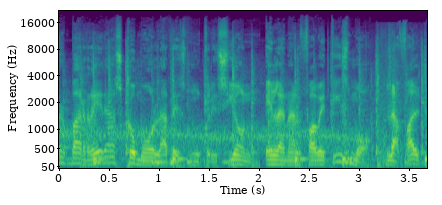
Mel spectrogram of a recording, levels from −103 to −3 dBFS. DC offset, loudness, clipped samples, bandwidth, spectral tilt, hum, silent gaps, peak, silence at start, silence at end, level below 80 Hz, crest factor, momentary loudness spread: under 0.1%; -23 LUFS; under 0.1%; 18 kHz; -4.5 dB/octave; none; none; -4 dBFS; 0 s; 0 s; -48 dBFS; 18 dB; 4 LU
